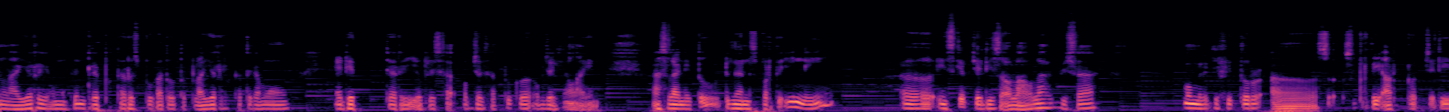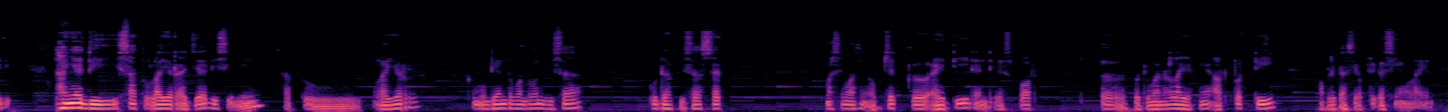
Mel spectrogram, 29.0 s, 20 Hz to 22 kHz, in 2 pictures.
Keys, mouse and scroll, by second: 8.8 click, 10.7 shift+scroll down 2, 14.4 click, 17.6 shift+scroll down 2, 19.4 click, 19.8 click, 20.2 click, 20.7 click, 21.4 click, 21.8 click, 22.4 click, 23.5 click, 23.9 click, 24.3 click, 24.9 click, 26.5 ctrl+s.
